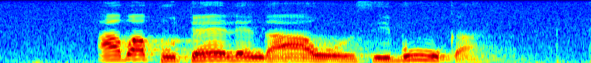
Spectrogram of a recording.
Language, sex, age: Xhosa, male, 20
